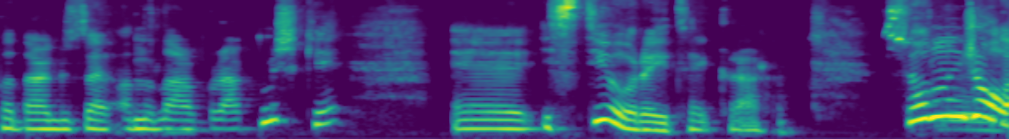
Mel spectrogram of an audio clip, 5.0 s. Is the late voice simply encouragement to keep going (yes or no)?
yes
